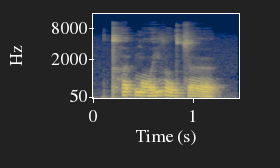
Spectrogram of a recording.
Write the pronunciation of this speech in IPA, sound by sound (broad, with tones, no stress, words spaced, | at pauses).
kʰɐ˧t̚mɔː˨˥jlo˨wt͡sœː˨˩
